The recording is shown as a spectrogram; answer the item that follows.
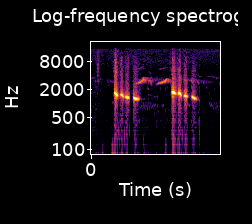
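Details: On a sunrise safari drive on a Monday morning, August 1, a Woodland kingfisher gives two quick phrases of four harsh, slightly buzzy, down-stepping notes, with a thin higher whistle between them; Woodland Kingfisher.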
